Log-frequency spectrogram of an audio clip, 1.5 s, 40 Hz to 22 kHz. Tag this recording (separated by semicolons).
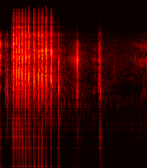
one-shot; metalwork; nut; 80bpm; 2beat; ratchet; tools; bolt; stahlwille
